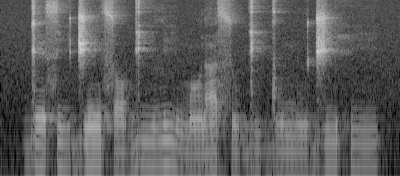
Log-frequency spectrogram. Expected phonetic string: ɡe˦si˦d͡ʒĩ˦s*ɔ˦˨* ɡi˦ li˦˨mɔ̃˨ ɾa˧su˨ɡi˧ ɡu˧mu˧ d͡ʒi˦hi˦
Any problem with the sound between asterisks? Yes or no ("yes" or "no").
yes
